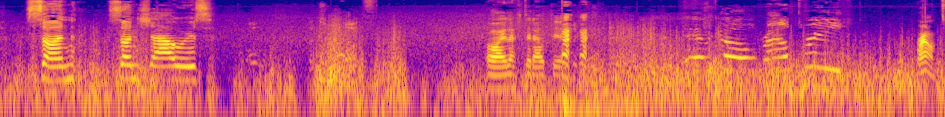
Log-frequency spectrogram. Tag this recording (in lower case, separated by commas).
speech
